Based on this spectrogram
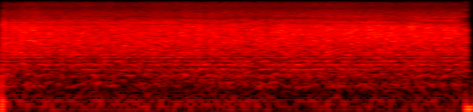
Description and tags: Air blown through a trumpet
